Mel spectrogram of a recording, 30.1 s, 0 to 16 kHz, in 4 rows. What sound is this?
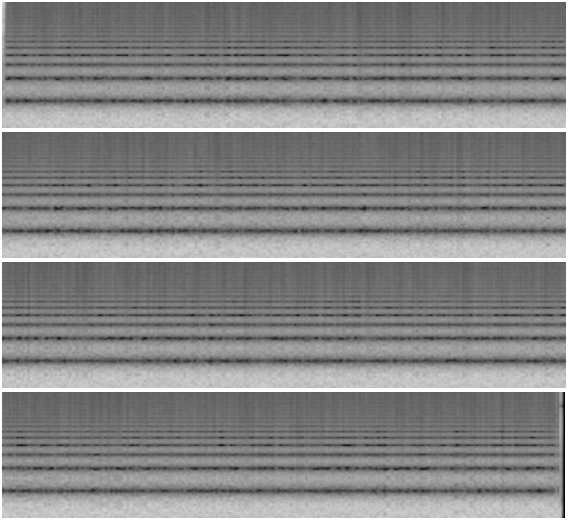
13 LFNoise1 800Hz
This kind of noise generates linearly interpolated random values at a certain frequency. In this example the frequency is 800Hz.The algorithm for this noise was created two years ago by myself in C++, as an imitation of noise generators in SuperCollider 2.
